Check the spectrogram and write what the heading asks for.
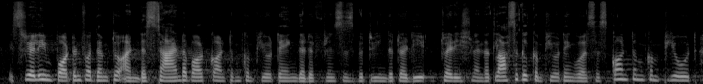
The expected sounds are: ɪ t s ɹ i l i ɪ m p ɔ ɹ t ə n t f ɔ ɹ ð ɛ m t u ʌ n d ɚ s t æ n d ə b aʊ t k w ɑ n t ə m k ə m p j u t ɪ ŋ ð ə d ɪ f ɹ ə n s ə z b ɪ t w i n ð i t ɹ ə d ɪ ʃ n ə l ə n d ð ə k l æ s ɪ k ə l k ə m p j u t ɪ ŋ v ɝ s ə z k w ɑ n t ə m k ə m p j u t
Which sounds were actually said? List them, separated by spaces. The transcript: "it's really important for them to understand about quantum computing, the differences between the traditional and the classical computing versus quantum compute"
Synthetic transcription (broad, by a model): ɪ t s ɹ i l i ɪ m p ɔ ɹ t ə n t f ɔ ɹ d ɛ m t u ʌ n d ɚ s t æ n d ə b aʊ t k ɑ n t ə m k ə m p j u t ɪ ŋ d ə d ɪ f ɹ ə n s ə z b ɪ t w i n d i t ɹ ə d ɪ ʃ ə n ə n d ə k l æ s ɪ k ə l k ə m p j u t ɪ ŋ v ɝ s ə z k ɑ n t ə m k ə m p j u t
